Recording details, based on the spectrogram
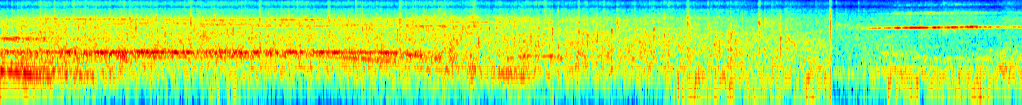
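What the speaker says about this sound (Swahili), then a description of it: "Tumpe Bwana makofi kwa ajili ya nabii." Applause from the congregation at a Christian church gathering in Kahama, Tanzania, welcoming a prophet: a dense, steady wash of many hands clapping, loud and close, with crowd noise blended in and easing slightly near the end.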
